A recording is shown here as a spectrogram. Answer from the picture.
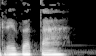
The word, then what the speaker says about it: Revata: Ngài Li Bà Đa, Ấn Độ đọc là Revata, chữ Hán là Tinh Tú, là bậc không điên đảo rối loạn đệ nhất, tức là ngồi thiền định.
